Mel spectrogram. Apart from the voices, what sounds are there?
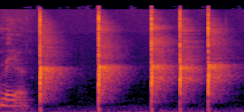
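rhythmic hand clapping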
